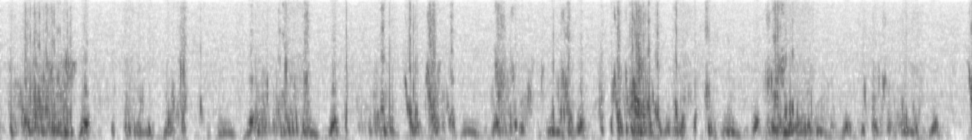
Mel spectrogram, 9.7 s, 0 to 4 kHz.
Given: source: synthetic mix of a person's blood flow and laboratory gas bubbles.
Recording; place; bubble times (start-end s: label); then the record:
Doppler ultrasound of blood flow; precordium
0.07-0.77 s: bubbles
1.10-1.16 s: bubbles
1.21-1.54 s: bubbles
1.64-1.88 s: bubbles
1.97-2.04 s: bubbles
2.53-3.12 s: bubbles
3.42-3.97 s: bubbles
4.01-4.21 s: bubbles
4.23-4.56 s: bubbles
4.90-5.33 s: bubbles
5.40-5.44 s: bubbles
5.50-5.75 s: bubbles
5.97-6.05 s: bubbles
6.08-6.64 s: bubbles
6.71-6.98 s: bubbles
7.03-7.15 s: bubbles
7.22-7.35 s: bubbles
7.62-8.37 s: bubbles
8.60-9.23 s: bubbles
9.67-9.73 s: bubbles
From the record:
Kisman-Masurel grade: 343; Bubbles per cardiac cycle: rolling drumbeat, 9 or more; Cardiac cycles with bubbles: 100%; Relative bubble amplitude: loud (0.450 to 0.775); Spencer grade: 3 (all of the cardiac periods contain showers or single bubble signals, but not dominating or overriding the cardiac motion signals); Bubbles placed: only in the low amplitude regions of the cardiac cycle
